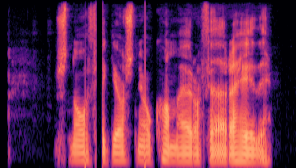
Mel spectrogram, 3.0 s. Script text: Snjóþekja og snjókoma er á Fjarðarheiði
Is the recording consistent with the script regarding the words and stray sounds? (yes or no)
no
